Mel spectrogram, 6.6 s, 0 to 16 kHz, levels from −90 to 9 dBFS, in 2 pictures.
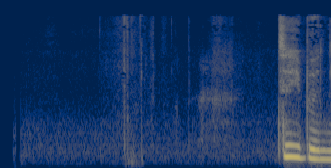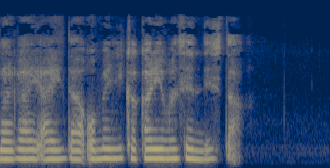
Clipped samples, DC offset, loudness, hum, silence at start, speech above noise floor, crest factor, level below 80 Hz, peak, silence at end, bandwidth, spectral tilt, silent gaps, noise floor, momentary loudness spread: under 0.1%; under 0.1%; -23 LUFS; none; 2.8 s; 44 dB; 18 dB; -72 dBFS; -8 dBFS; 0.9 s; 11.5 kHz; -4.5 dB/octave; none; -66 dBFS; 8 LU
